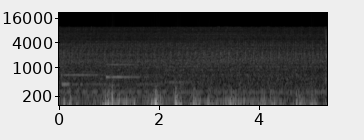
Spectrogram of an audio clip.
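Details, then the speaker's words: 2001 Nissan Almera 1.5 QG15DE, warm after an oil and coolant service: smooth, steady idle with an even light fuel-injector tick and no cam chain rattle. The engine sounds healthy. "engine itself is not actually too bad can hear it's running quite nicely that's very smooth that ticking that you can hear is the fuel injectors"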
